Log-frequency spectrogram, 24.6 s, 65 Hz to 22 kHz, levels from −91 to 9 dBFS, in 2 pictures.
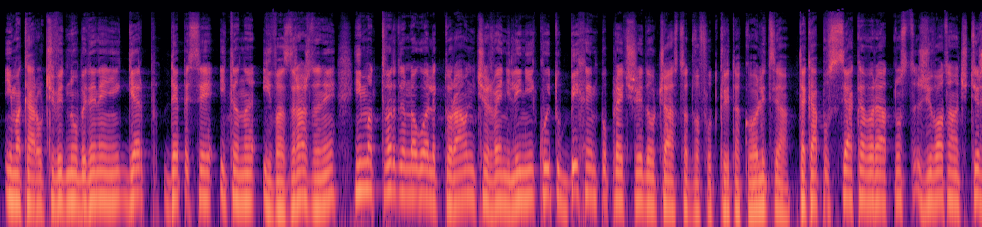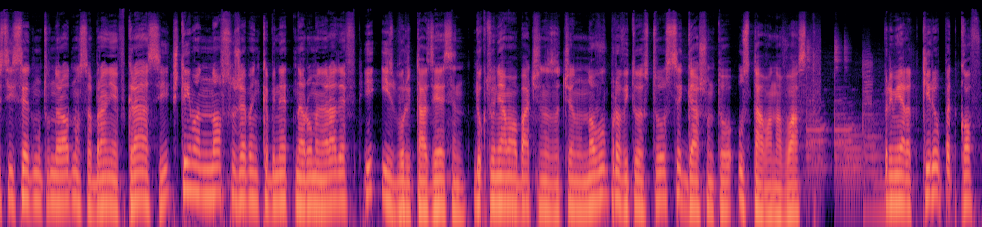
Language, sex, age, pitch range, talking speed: Bulgarian, male, 30-49, 110-135 Hz, 150 wpm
